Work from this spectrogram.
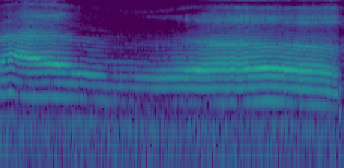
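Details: Domestic cat talking to its owner indoors in the morning: a long, drawn-out meow in two swells, the first dipping and fading, the second rising louder then sliding down. Calm room with no other sounds.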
